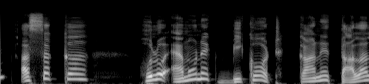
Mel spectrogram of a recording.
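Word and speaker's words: الصاخة: কোরআন সেই দিনটার যে নাম দিয়েছে তার শুদ্ধ উচ্চারণ শুনলেই বুকে কাপন ধরে যায়। আসসাক্কাহ।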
